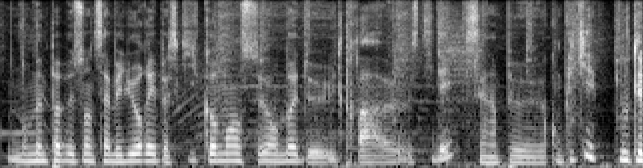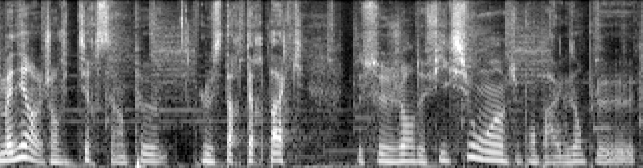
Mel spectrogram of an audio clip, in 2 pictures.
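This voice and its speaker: Sarcastic young man with a gravelly voice. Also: on the high side, warm tone. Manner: sarcastic, laughs often, frequent fillers and restarts. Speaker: anime commentator. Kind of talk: casual video commentary.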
